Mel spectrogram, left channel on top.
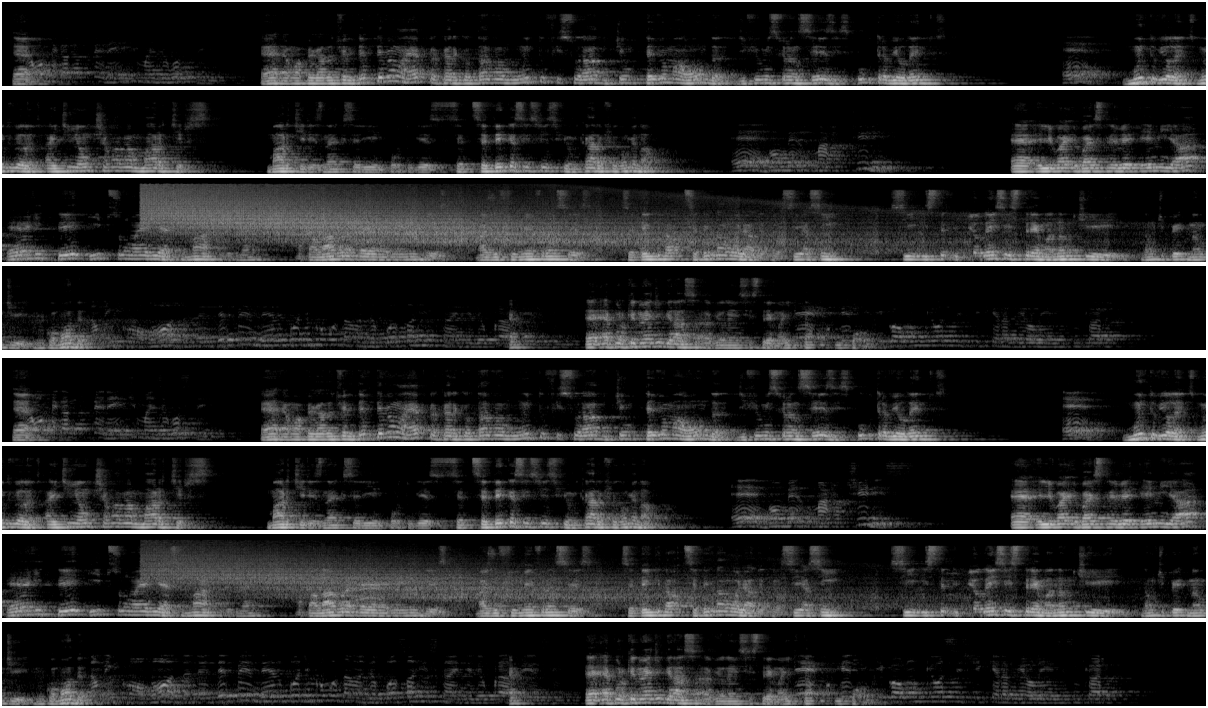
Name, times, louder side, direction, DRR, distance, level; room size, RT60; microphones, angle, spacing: voice 1, 0.2-2.1 10.6-10.9 19.3-21.1 27.5-28.6 33.5-33.7 37.0-41.7 44.0-47.1, right 3 dB, 75° right, 6.7 m, -44 dB
voice 2, 2.6-9.4 11.2-14.1 14.7-18.6 22.1-26.7 27.0-30.0 30.3-32.6 33.0-37.0 41.2-41.4 41.9-44.9, right 1 dB, 15° right, 0.8 m, -28 dB
sound 1, 25.5-35.6 36.0-36.1 36.5-36.6 37.4-37.5, left 6 dB, 30° left, 0.8 m, -35 dB
25.0 x 17.0 x 9.6 m
head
